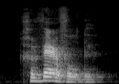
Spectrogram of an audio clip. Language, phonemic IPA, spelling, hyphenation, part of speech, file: Dutch, /ɣəˈʋɛr.vəl.də/, gewervelde, ge‧wer‧vel‧de, noun / adjective, Nl-gewervelde.ogg
- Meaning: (noun) vertebrate, any member of the subphylum Vertebrata; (adjective) inflection of gewerveld: 1. masculine/feminine singular attributive 2. definite neuter singular attributive 3. plural attributive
